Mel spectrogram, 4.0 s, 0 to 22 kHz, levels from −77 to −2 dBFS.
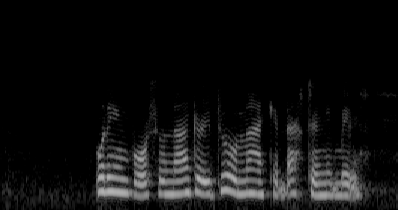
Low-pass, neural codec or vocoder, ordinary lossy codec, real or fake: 5.4 kHz; codec, 16 kHz, 2 kbps, X-Codec, HuBERT features, trained on balanced general audio; Opus, 16 kbps; fake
